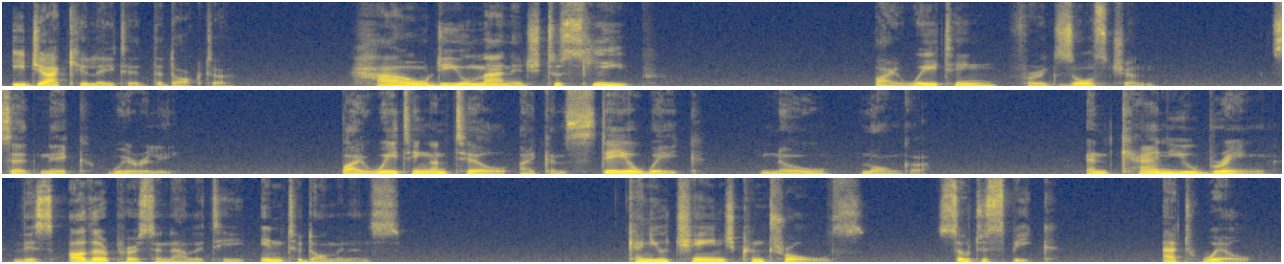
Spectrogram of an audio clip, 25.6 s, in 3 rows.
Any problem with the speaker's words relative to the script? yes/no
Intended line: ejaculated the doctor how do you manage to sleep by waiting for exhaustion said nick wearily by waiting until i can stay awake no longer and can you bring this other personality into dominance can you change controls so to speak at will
no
